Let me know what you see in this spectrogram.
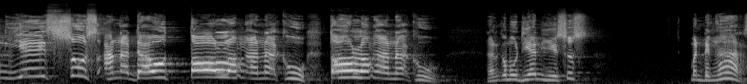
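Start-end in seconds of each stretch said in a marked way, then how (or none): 0.0-4.3 high, loud desperate plea; crying out louder. Acted. Mother crying out to Jesus for her sick child, loud and desperate. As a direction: call out to Jesus for help, louder each time. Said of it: "Dia tetap berseru makin kenceng".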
